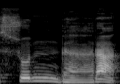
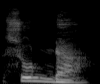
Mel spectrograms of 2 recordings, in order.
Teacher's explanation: Sundara tipis Sundara ujung lidahnya di ketemu gigi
